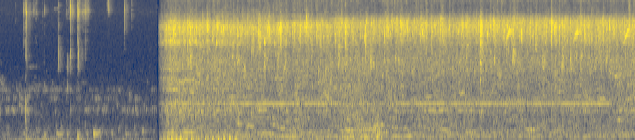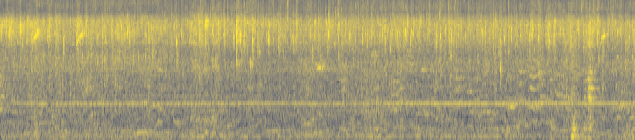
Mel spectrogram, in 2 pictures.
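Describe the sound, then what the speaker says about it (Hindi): Water pumped by a submersible pump spills steadily onto a village road beside a government India Mark hand pump, a continuous rushing flow with faint clicking that starts abruptly after a quiet opening and runs on unchanged for over twenty seconds. "समरसेबल को लाइट आने पर चला दिया जाता है, पानी सड़क पर बहता रहता है"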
